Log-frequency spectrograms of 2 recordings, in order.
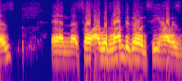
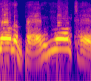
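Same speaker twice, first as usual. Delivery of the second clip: put-on very high, swooping, botched British accent; 12 semitones higher than usual. Retelling a guy off an elevator recognizing the band, in a bad British accent. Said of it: "with this great British accent, which I'm gonna murder".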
